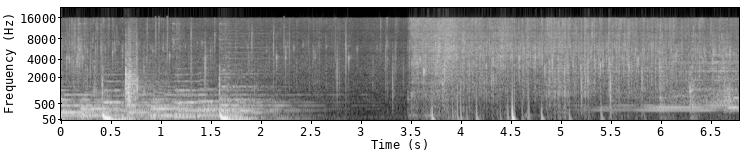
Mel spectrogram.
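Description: Background music with a steady beat at first. Then, about three and a half seconds in, a loud sizzle starts suddenly and carries on: chopped onion and garlic frying in hot oil in a pan.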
